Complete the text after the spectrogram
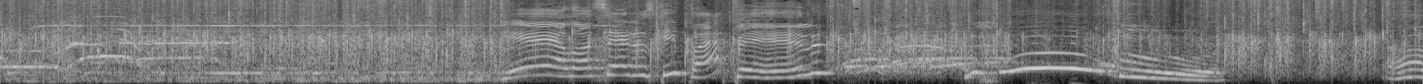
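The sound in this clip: Audience applause welcoming a comedian to the stage: loud, dense clapping fills the opening seconds, then a voice begins talking over the continuing applause until it dies down.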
